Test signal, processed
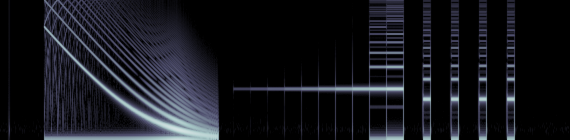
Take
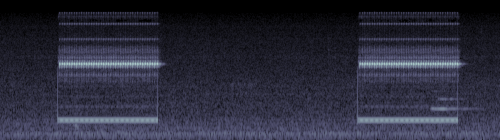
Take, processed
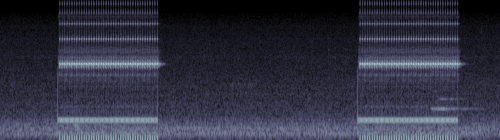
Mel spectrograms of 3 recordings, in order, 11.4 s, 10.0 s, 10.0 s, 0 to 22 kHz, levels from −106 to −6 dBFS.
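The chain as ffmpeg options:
-af "equalizer=f=220:w=0.83:g=12,aeval=exprs='clip(val(0),-1,0.0266)':c=same"

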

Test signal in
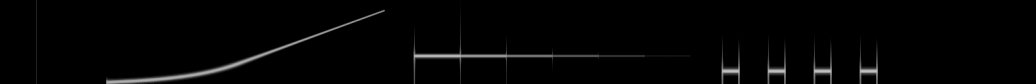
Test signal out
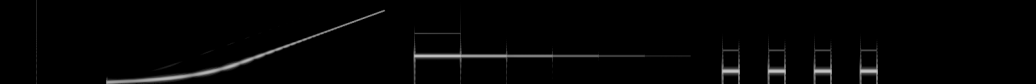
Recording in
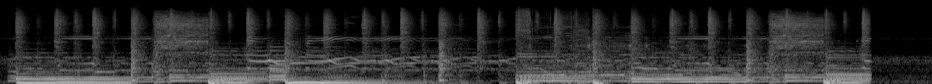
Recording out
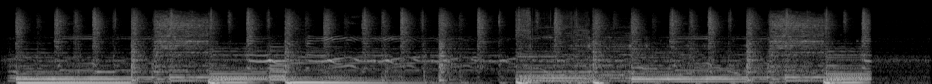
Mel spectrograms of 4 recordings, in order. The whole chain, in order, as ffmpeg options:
-af "aecho=1:1:3.5:0.51,acontrast=28,adynamicequalizer=threshold=0.0316:dfrequency=3700:dqfactor=0.81:tfrequency=3700:tqfactor=0.81:attack=5:release=100:ratio=0.375:range=2.5:mode=cutabove:tftype=bell,volume=-5.5dB"

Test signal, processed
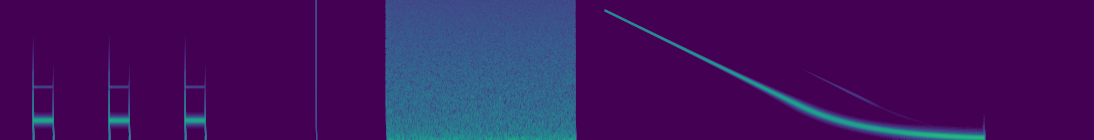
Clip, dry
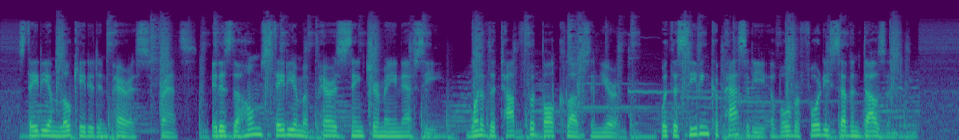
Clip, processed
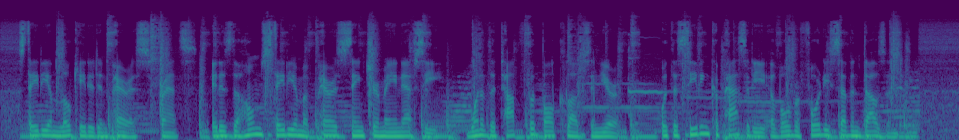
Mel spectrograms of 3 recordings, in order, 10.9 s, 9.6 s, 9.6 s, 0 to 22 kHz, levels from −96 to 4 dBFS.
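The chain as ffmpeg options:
-filter_complex "[0:a]acrossover=split=160[a][b];[b]acompressor=threshold=-37dB:ratio=6[c];[a][c]amix=inputs=2:normalize=0,acrossover=split=290|940[d][e][f];[e]asoftclip=type=tanh:threshold=-27dB[g];[d][g][f]amix=inputs=3:normalize=0,volume=-3.5dB"

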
